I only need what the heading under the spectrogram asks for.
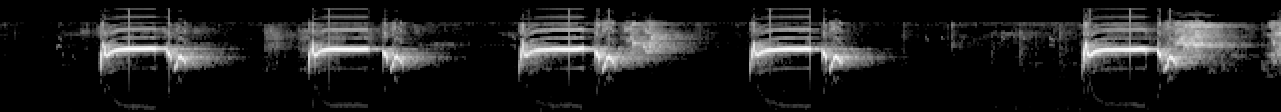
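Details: Combative bar-winged prinia in aggressive song: five separate loud phrases about one second apart, each a clear high whistle with an upturned end and a short buzzy trailing note, with quiet gaps between.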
